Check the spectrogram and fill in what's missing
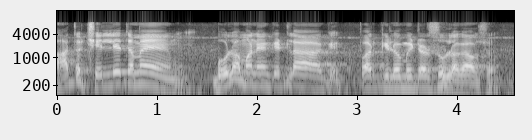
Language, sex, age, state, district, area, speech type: Gujarati, male, 60+, Gujarat, Aravalli, urban, spontaneous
